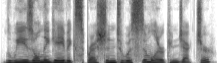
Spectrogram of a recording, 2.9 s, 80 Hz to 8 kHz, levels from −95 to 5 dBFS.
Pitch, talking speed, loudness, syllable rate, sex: 200 Hz, 165 wpm, -16 LUFS, 6.3 syllables/s, female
